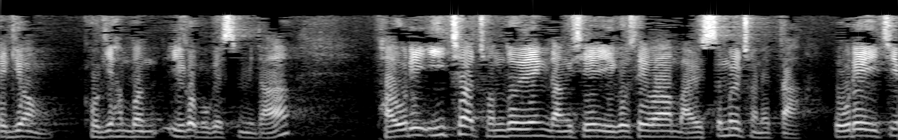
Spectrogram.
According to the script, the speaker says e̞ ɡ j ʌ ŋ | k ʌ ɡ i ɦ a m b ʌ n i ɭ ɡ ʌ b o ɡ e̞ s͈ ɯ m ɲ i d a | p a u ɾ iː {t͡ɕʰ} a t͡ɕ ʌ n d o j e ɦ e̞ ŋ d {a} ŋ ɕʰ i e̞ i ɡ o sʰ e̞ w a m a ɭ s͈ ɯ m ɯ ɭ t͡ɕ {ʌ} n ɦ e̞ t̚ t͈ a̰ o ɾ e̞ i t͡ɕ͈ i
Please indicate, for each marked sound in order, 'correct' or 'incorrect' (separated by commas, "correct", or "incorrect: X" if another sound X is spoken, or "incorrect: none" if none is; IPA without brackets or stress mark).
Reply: correct, correct, correct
